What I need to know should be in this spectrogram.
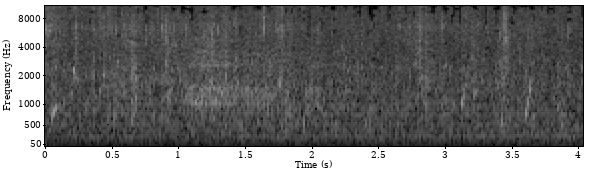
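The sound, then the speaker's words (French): Small waves lapping at the sea surface, a soft, steady wash of gentle splashing and trickling water with occasional light slaps, continuous and fairly quiet. “Juste un petit clapotis au ras des flots. Clic, clic, clic. Tu te laisses bercer par la mer.”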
